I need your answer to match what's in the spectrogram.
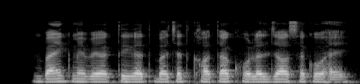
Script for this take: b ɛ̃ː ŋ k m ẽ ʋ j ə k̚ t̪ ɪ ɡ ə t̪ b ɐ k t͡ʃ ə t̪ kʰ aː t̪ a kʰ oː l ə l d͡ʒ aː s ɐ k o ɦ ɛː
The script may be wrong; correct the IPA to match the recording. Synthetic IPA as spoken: b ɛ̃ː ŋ k m ẽ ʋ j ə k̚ t̪ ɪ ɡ ə t̪ b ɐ t͡ʃ ə t̪ kʰ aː t̪ a kʰ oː l ə l d͡ʒ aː s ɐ k o ɦ ɛː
